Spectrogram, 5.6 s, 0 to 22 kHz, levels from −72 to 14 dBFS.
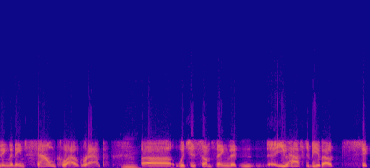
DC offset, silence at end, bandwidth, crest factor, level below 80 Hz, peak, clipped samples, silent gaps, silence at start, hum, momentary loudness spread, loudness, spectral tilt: under 0.1%; 0.05 s; 12.5 kHz; 14 dB; -52 dBFS; -4 dBFS; under 0.1%; none; 0 s; none; 11 LU; -18 LUFS; -4.5 dB/octave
